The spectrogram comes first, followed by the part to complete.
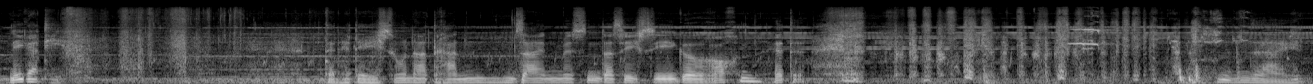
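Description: A man playing a simple, remorseless prisoner in a German radio play, speaking in a deadpan, halting way. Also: low-pitched, over music. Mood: flat, matter-of-fact. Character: simple, matter-of-fact male prisoner, remorseless village bomber.

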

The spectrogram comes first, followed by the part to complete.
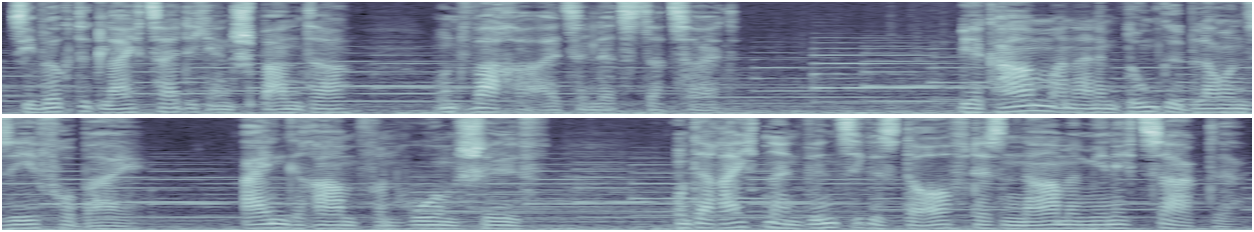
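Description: Brooding dad telling his story in a radio play, really low quiet introspective voice, music under it. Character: brooding academic father narrating his own story. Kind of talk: radio drama first-person narration. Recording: music bed behind the voice.

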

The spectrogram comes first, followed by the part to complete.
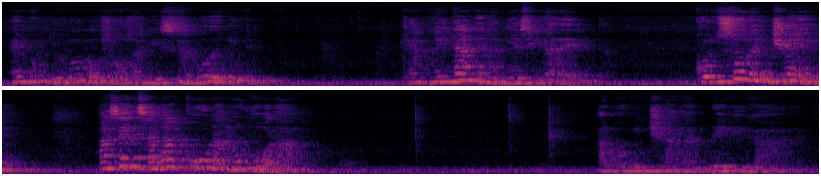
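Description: A man's voice: high-pitched, very animated, moderate pace, long pauses. An actor playing an ageing, lonely peasant man, rambling and repeating himself in a theatrical monologue. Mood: agitated wonder. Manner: rambling, repetitive, swings from hushed to exclaiming. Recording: echoey, distant stage recording, faint noise.

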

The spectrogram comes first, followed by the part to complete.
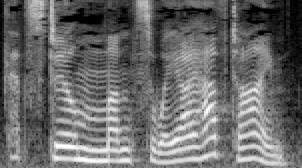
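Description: An actress playing a worldly, frank bohemian singer in a radio drama, with a British accent and a wry, direct manner. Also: female voice, medium pitch, a little slow, lightly acted. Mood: brisk, persuasive.

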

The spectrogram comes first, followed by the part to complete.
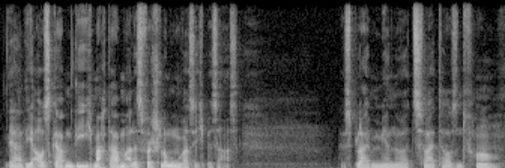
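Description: An actor playing a grave, self-sacrificing bridegroom in a radio drama, worried and measured in his delivery. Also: low voice, exaggerated voice. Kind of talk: German radio drama acting.

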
